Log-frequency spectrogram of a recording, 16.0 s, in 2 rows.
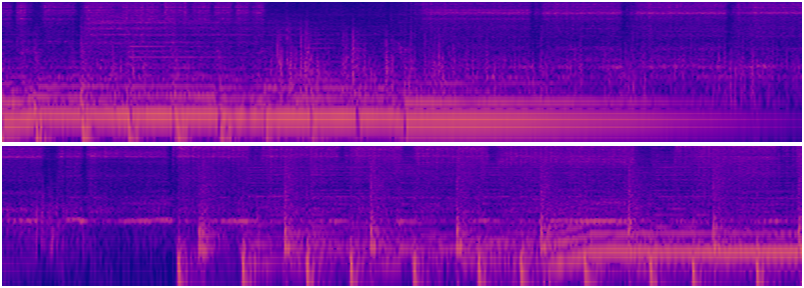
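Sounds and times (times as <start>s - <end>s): gouge scraping into wood: 0.0s - 2.8s, 4.2s - 16.0s
wood lathe running: 0.0s - 2.9s, 4.0s - 16.0s
low thumps: 0.8s - 7.2s.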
